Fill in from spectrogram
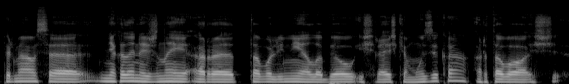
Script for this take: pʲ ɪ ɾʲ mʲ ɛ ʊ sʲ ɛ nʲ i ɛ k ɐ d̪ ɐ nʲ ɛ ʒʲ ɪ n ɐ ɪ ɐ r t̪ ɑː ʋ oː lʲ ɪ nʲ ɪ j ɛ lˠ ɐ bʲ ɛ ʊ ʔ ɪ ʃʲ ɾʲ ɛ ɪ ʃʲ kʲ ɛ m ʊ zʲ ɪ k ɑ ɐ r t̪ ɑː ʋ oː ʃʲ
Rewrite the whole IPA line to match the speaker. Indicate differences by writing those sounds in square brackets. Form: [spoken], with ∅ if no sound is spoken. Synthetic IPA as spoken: pʲ ɪ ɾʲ mʲ ɛ ʊ sʲ ɛ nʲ i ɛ k ɐ d̪ ɐ nʲ ɛ ʒʲ ɪ n ɐ ɪ ɐ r t̪ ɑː ʋ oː lʲ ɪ nʲ ɪ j ɛ lˠ ɐ bʲ ɛ ʊ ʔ ɪ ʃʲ ɾʲ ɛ ɪ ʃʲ kʲ ɛ m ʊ zʲ ɪ k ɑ ɐ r t̪ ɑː ʋ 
